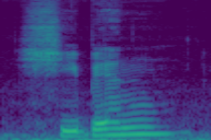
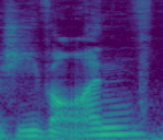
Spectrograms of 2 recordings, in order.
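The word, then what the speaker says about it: Siobhan: to say ron but it's s-i-o-b-h-a-n which i believe is an irish name and i think it's pronounced shebin or shivan correct me from ron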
